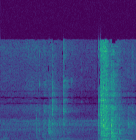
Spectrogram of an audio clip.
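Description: Low room tone, then a short knock-and-rustle of handling about one and a half seconds in, as a pen-type marker is picked up.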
